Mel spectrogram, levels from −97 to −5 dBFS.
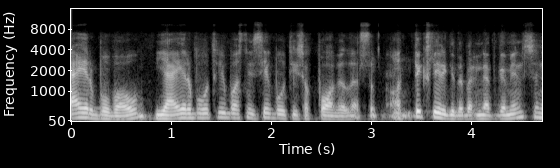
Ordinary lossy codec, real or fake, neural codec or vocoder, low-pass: Opus, 32 kbps; real; none; 7.2 kHz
